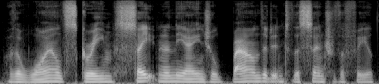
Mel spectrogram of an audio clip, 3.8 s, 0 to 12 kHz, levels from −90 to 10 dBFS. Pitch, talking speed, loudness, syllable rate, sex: 105 Hz, 235 wpm, -17 LUFS, 5.5 syllables/s, male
